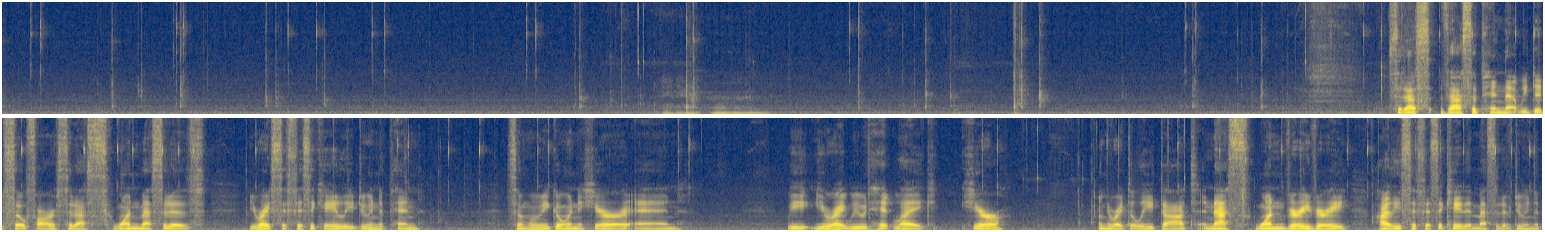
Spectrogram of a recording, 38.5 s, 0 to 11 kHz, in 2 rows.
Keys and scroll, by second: 8.5 ctrl+j, 12.7 ctrl+n.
